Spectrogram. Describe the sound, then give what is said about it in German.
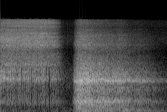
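Slow, deep, conscious belly breathing: a long airy inhale, a brief pause, then a full, steady exhale, with no talking. “Tief, bewusst in deinen Bauch zu atmen.”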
